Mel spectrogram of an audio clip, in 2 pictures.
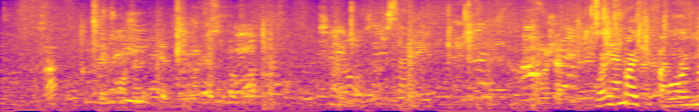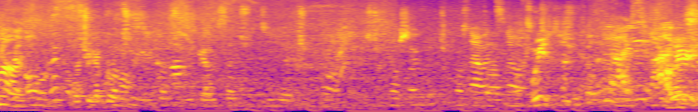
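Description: Several adults chat calmly close by.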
